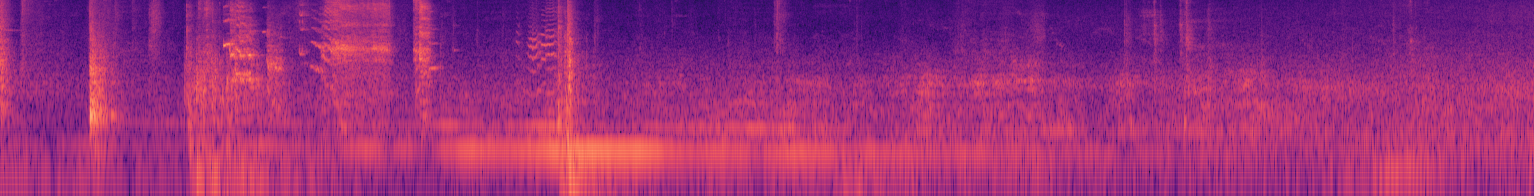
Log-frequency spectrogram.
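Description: A greenhouse door being opened and shut, giving a handful of knocks and thuds in the first six seconds, the loudest thud near the middle. A steady low hum runs underneath.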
